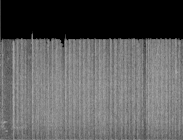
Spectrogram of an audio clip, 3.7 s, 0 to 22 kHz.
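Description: Rapid automatic assault rifle fire in the co-op shooter game Helldivers 2, a dense, loud stream of shots in quick succession sustained for several seconds.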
